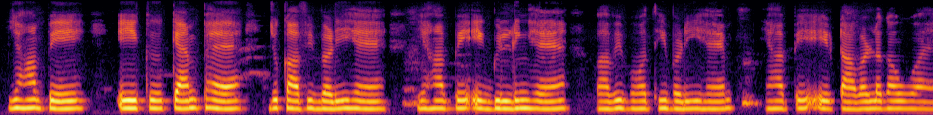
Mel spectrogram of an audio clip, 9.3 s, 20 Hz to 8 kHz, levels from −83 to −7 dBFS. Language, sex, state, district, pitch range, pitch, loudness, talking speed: Hindi, female, Uttar Pradesh, Jyotiba Phule Nagar, 195-205 Hz, 200 Hz, -17 LUFS, 175 wpm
